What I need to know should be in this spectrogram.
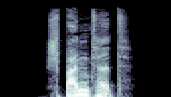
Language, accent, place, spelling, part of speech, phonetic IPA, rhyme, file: German, Germany, Berlin, spanntet, verb, [ˈʃpantət], -antət, De-spanntet.ogg
- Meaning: inflection of spannen: 1. second-person plural preterite 2. second-person plural subjunctive II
